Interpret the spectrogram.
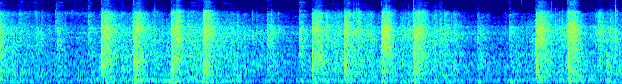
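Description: Wheels of a passing double-stack container train's wagons clacking over rail joints: sharp knocks, often in quick pairs, over a steady rumble.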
